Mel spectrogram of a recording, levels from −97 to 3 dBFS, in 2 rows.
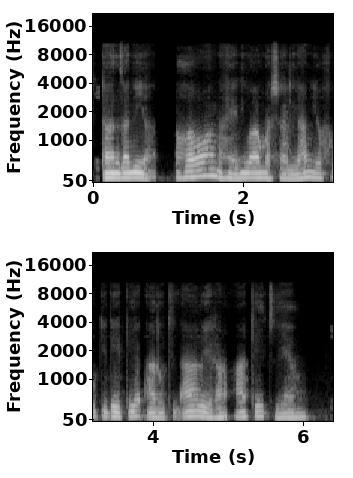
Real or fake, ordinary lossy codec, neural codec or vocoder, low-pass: fake; none; codec, 24 kHz, 0.9 kbps, WavTokenizer, medium music audio release; 10.8 kHz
